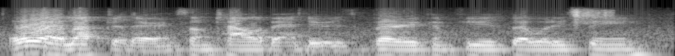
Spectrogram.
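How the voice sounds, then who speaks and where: A laid-back man chats casually with a friend, slangy and quick to laugh, his voice sitting a little low. The sound is a bit dull and lo-fi, with a faint hiss behind it. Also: flat delivery, darkish tone. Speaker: co-host. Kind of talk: casual chat.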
